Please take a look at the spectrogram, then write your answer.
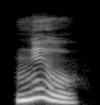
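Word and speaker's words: nu: properties particularly when the smoothness parameter new pronounced new is set to 2.5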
